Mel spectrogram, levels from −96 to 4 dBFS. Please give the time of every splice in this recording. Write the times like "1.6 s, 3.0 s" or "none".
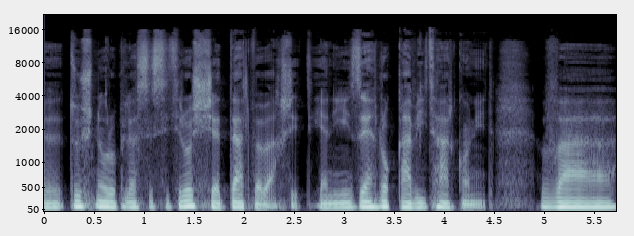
none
